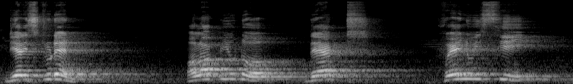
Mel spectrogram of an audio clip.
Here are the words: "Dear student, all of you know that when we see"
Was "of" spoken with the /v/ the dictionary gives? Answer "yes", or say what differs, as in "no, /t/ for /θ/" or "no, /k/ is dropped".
no, /p/ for /v/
